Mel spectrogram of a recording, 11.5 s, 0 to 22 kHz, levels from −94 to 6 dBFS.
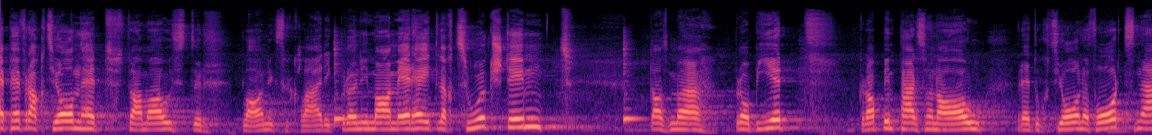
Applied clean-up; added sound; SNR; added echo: none; Cowbell; 11 dB; none.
